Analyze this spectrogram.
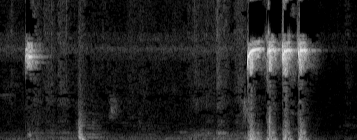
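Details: Male blue-crowned hanging parrot calling a companion: one isolated high chirp, a faint click, then a fast run of four shrill, sharp notes.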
